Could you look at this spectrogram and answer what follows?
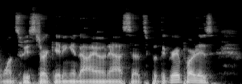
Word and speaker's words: IONE Assets: And just to clarify, it's a venture of ours under Machine&Emotion that's called I Own Assets. It's just like it sounds, like I own assets, but it's spelled IONE assets.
